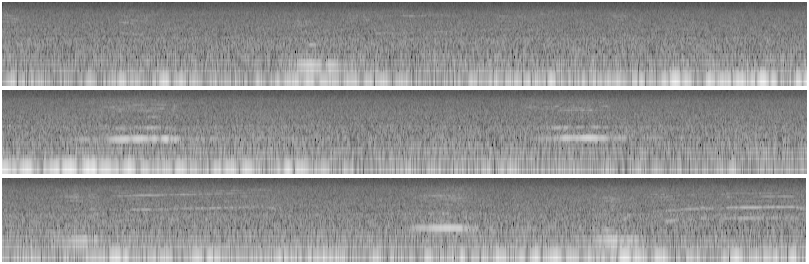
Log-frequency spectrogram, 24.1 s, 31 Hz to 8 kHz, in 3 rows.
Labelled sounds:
0.8	1.2	humpback whale, 3.0 to 3.3 kHz
4.0	4.5	humpback whale, 3.0 to 3.3 kHz
9.4	9.7	humpback whale, 2.2 to 2.4 kHz
13.4	14.0	humpback whale, 2.0 to 2.5 kHz
17.2	18.7	humpback whale, 1.0 to 2.9 kHz
20.2	20.6	humpback whale, 2.3 to 2.5 kHz
22.5	24.0	humpback whale, 0.86 to 3.0 kHz

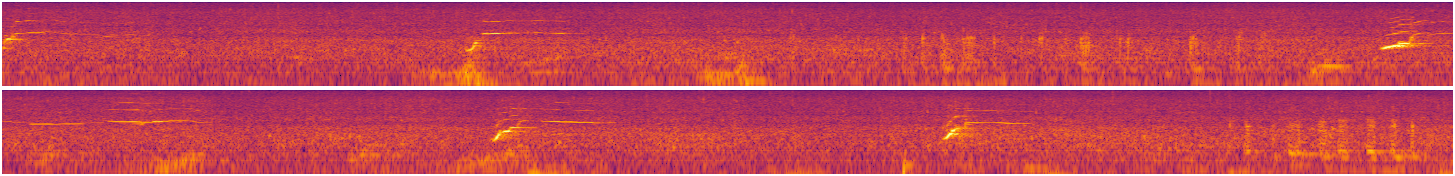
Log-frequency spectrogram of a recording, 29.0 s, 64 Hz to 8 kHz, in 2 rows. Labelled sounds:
0.0	1.2	humpback whale, 0.78 to 2.8 kHz
4.8	5.7	humpback whale, 1.2 to 2.8 kHz
13.8	16.4	humpback whale, 0.78 to 4.0 kHz
19.5	20.7	humpback whale, 0.78 to 4.0 kHz
24.0	24.8	humpback whale, 0.78 to 2.5 kHz

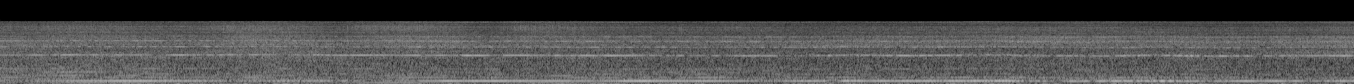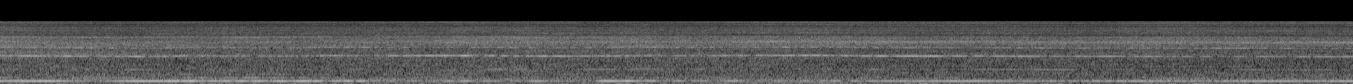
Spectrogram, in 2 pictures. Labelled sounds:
14.1	15.2	vessel noise, 0.70 to 3.6 kHz
21.0	21.8	vessel noise, 1.3 to 3.7 kHz

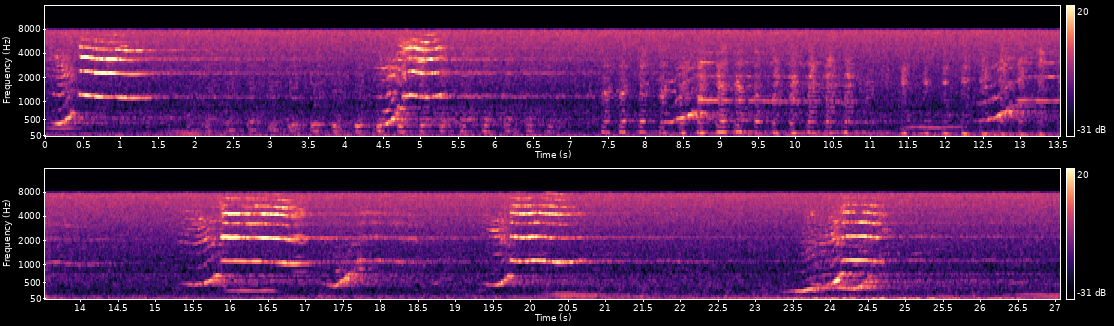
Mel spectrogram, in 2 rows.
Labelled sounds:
0.0	1.4	humpback whale, 1.0 to 6.1 kHz
4.4	5.4	humpback whale, 0.80 to 6.0 kHz
8.7	9.0	humpback whale, 0.96 to 3.2 kHz
12.4	13.5	humpback whale, 0.80 to 4.2 kHz
15.3	18.1	humpback whale, 0.80 to 6.8 kHz
19.4	20.6	humpback whale, 0.99 to 7.8 kHz
23.6	24.8	humpback whale, 0.96 to 5.7 kHz

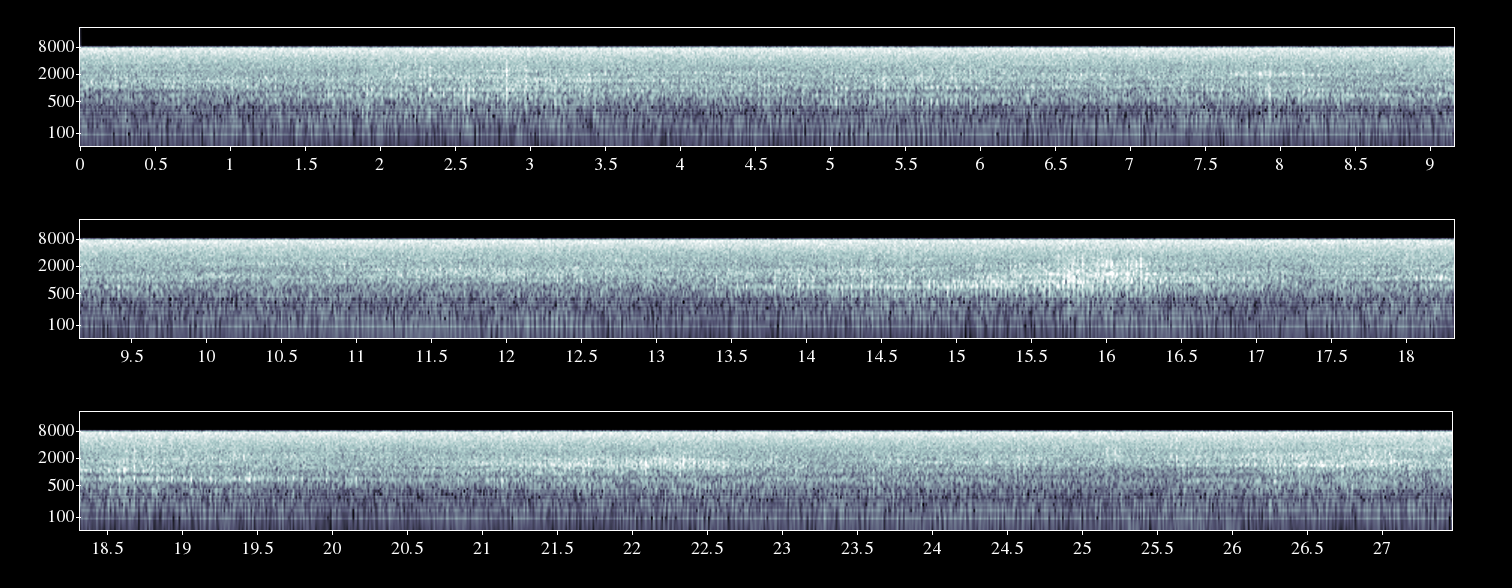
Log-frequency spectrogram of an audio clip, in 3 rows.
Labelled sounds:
11.0	11.3	vessel noise, 1.6 to 1.8 kHz

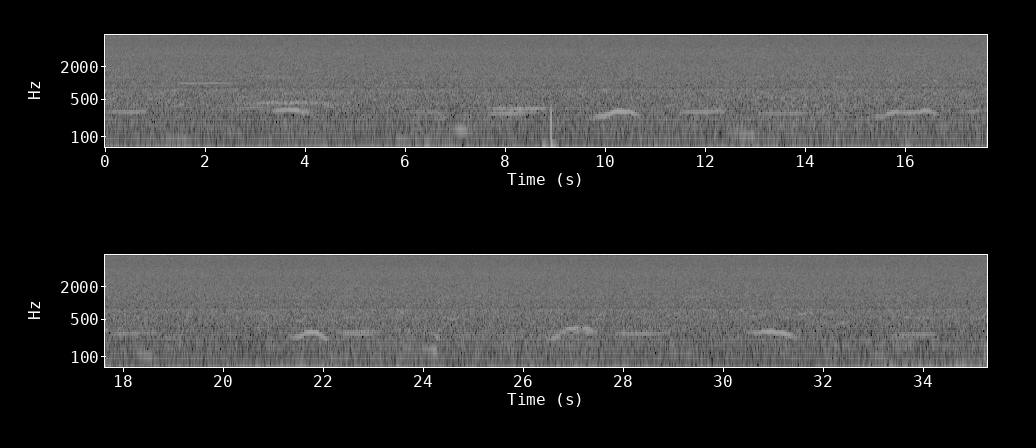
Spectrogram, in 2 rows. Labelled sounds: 1.5	1.8	humpback whale, 0.96 to 1.0 kHz

